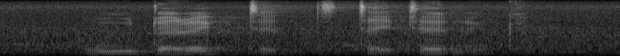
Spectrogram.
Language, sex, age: Swati, male, 25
